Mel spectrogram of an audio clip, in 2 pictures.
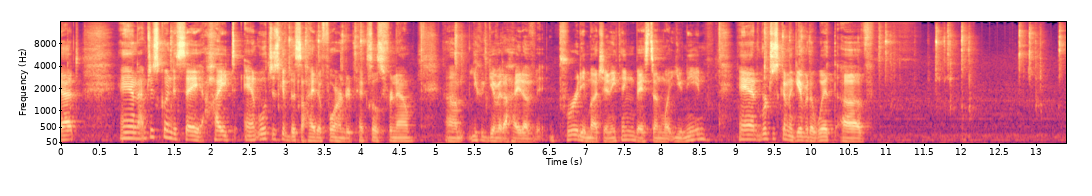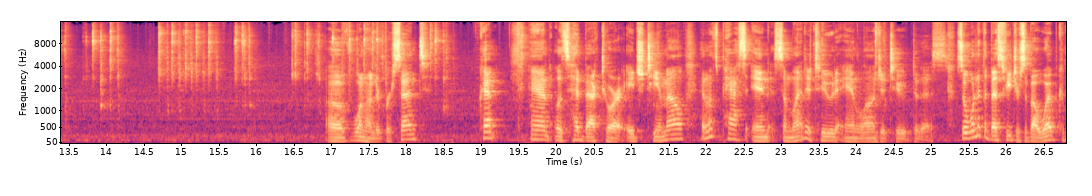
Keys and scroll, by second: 4.0 super+s, 11.0 super+z, 12.9 super+z, 12.9 super+BackSpace, 18.4 super+s, 21.0 super+s, 21.1 alt+super+Left.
